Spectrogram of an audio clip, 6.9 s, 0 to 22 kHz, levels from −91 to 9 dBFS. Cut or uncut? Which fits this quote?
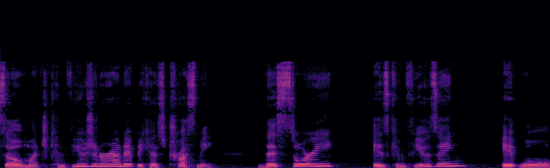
uncut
